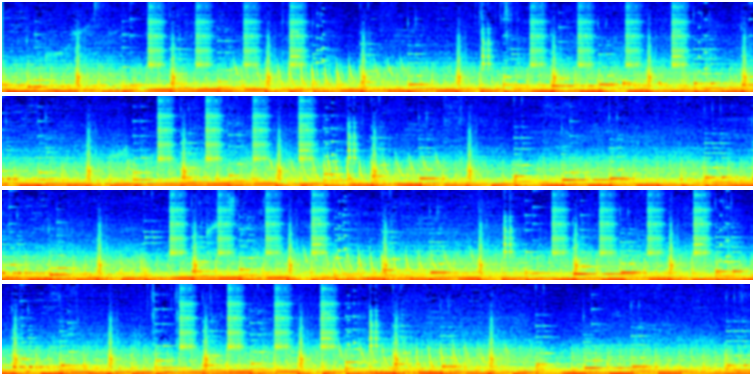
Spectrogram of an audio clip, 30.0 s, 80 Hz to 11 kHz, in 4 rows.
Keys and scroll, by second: 0.0 ctrl+d, 2.8 ctrl+=, 4.1 ctrl+=, 6.3 Delete, 10.8 Up, 11.0 Up, 11.2 Up, 12.3 space, 14.3 u, 17.5 Delete, 17.6 ctrl+-, 19.0 ctrl+-, 22.7 p.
